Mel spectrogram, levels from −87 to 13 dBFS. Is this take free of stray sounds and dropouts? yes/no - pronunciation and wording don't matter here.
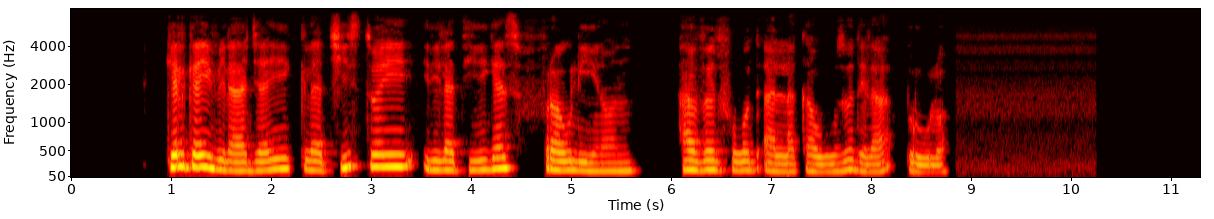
yes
